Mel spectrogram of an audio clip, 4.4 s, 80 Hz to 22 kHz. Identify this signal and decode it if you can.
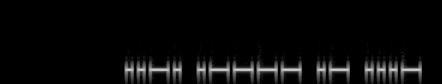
Morse code, heard as a keyed tone, about 21 wpm, 700 Hz. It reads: F1AV
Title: DXCC-100 Call Signs - 4 Characters - Repeated 3x - 20wpm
